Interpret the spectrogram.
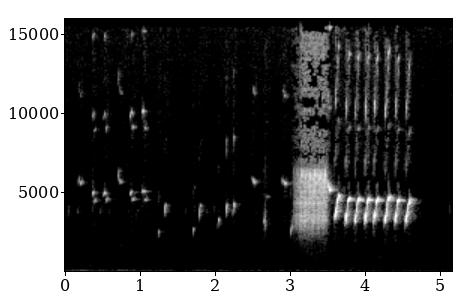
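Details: A goldfinch x canary hybrid (mule) gives soft scattered chirps, then a loud burst of harsh rattling, followed by about eight evenly spaced bright chirping notes in quick succession.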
